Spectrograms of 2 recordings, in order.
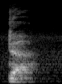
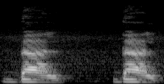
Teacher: your mouth so you say duh but with the letter L the tip of the tongue does not meet the roof of your mouth but the top of your front teeth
